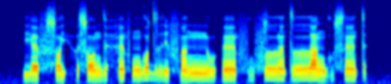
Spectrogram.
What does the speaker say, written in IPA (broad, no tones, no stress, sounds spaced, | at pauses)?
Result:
j ɛ f s ɔ j h ɯ s ɔ n d ɛ h ɛ̃ f ŋ ɡ ɔ d r i f ã nː u | ɛ̃ f ɔ̤ f lː ã t lː a ŋ ɡ ɔ̤ s ɛ̃ t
